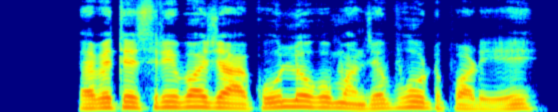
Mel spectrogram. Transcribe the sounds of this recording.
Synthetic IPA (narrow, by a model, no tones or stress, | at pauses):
t̪ɛːbɛt̪eːsɾibɐd͡ʒakuloːɡumãːnd͡zɛbʱuːʈpɔɽi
